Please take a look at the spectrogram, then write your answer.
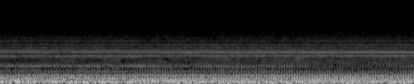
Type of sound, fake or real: fake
